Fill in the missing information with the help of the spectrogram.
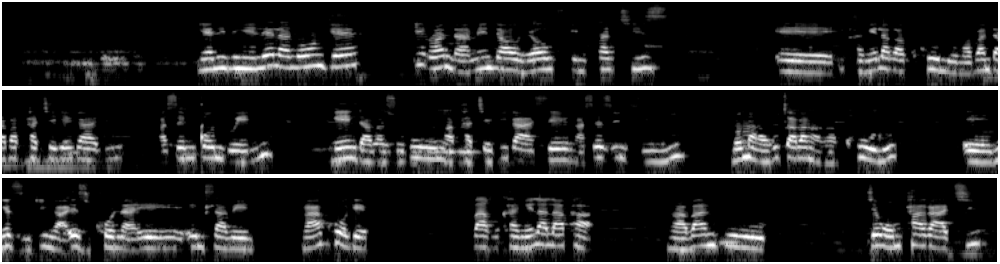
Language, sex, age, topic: North Ndebele, female, 36-49, health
